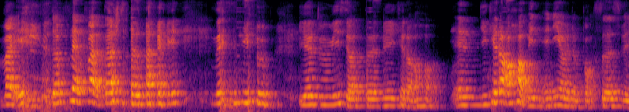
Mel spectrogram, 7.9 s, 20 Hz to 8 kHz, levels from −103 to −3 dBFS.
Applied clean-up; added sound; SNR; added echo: neural separator model SepFormer DNS4.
